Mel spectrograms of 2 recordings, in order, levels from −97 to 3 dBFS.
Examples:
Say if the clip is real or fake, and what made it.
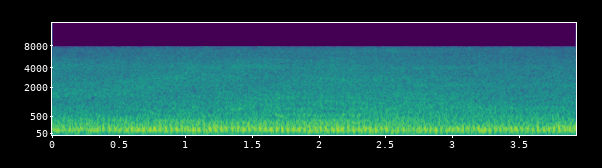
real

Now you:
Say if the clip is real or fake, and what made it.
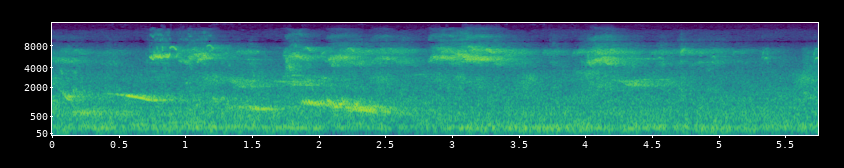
real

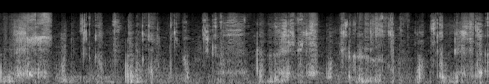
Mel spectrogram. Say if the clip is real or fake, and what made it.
real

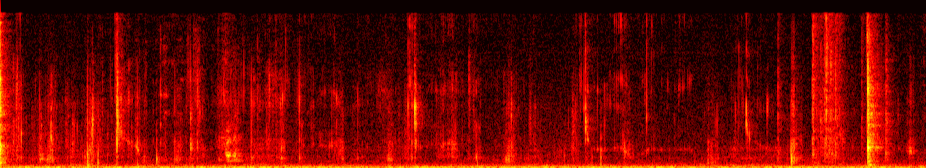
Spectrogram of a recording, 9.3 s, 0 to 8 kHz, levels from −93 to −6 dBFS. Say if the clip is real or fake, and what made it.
real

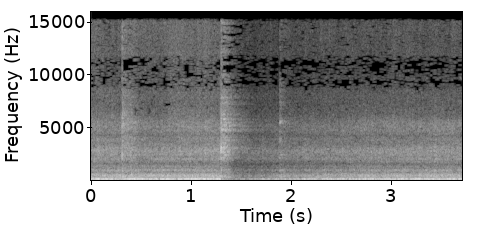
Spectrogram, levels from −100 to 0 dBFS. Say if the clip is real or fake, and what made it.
real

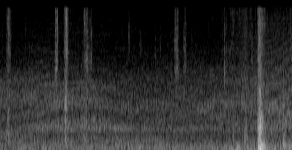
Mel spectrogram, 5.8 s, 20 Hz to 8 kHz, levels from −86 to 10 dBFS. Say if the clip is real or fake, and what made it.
fake, vocoder, WaveNeXt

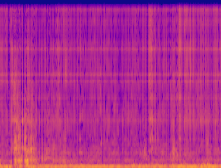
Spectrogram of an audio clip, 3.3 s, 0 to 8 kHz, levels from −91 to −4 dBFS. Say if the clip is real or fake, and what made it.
fake, vocoder, BigVGAN v2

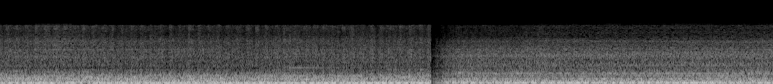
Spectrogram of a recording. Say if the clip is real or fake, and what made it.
real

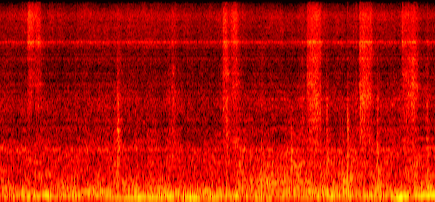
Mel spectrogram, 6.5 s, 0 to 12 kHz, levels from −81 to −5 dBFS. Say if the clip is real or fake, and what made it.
fake, codec, SNAC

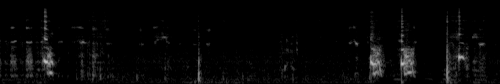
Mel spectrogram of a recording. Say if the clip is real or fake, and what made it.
fake, autoencoder, DAC-VAE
